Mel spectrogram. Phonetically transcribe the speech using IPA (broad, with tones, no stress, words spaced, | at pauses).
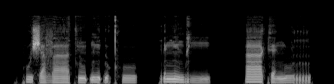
kʷi˦˨ʃa˨ vaː˨t͡sũ˨ɓĩ˦˨ ɗu˨kʰu˦ | ɾɪ˦ŋɾĩ˨˦biː˨ | aː˦kɛ˨ŋu˦r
